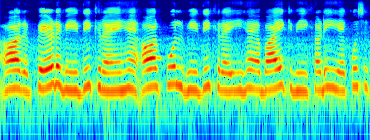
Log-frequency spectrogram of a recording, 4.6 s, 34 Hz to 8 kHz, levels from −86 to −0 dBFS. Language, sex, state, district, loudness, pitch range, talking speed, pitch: Hindi, female, Madhya Pradesh, Katni, -17 LUFS, 240-270 Hz, 235 wpm, 250 Hz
